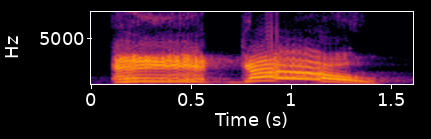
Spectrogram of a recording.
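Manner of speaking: sudden high shout. Retold or imitated. Pastor yelling at a driver on her phone, loud and high. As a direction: bark it at the stalled driver.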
